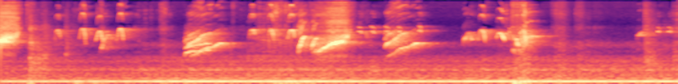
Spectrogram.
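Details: Domestic canary giving bright, short chirping calls: quick sweeping notes delivered in scattered bursts with brief pauses between them, a few louder notes near the middle, all over a steady low electrical hum.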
